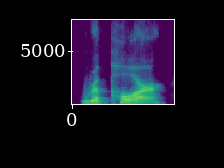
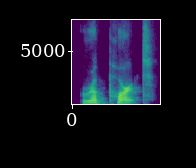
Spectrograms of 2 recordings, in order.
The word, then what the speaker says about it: rapport: And also, you can try or practice pronouncing this word with me rapport. It looks like it would be pronounced report, but we do not say the T. The T is silent.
